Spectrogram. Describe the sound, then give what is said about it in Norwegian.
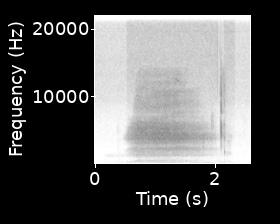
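One long, deliberate breath, a steady airy rush lasting about a second and a half, followed by a couple of soft mouth clicks. No one speaks. “Det jeg gjorde nå, puste.”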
